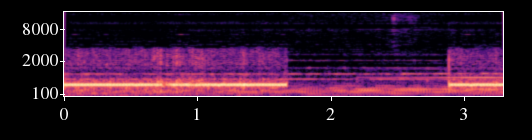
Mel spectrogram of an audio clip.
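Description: A phone line rings back with a steady electronic tone, sounding in long bursts broken by a pause of more than a second, heard alone without talk.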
